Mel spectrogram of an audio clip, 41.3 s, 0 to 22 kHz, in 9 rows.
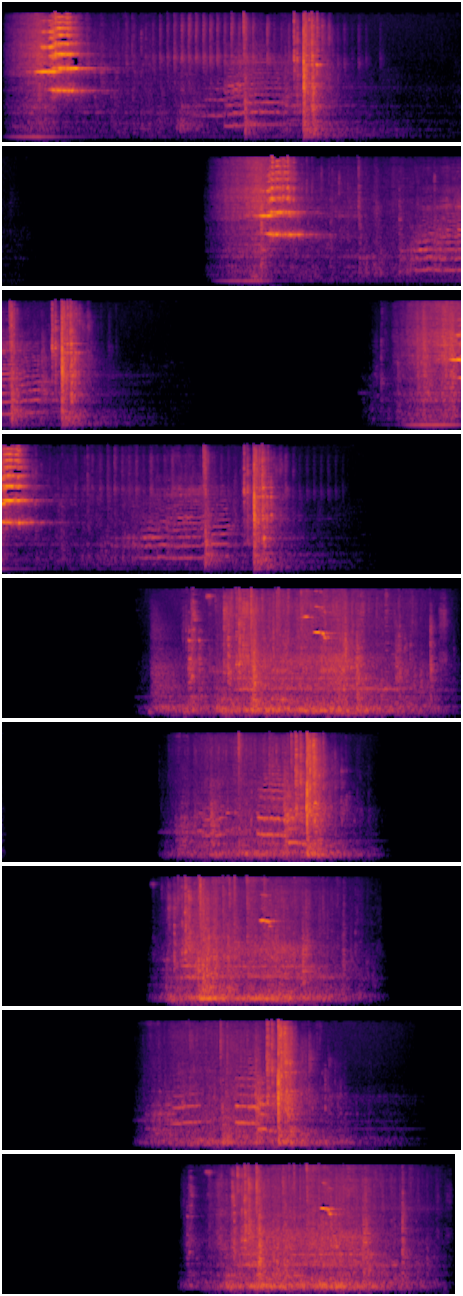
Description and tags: Elevator Doors 3
Old elevators doesn't just make metallic creaks or squeaks for annoyance, but to proudly reveal how long it still kept going. Annoying as it sounds (pun intended), they still work in service!
(Recorded using a Zoom H1 recorder, mixed in Cakewalk by Bandlab)
Door, Elevator, Metal, Close, Clang, Mechanical, Open, Creak, Squeak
